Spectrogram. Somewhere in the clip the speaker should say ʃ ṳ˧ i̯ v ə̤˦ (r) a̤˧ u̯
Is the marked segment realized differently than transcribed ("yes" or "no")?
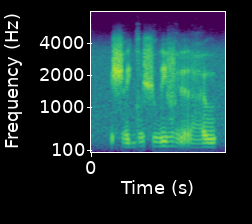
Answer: no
